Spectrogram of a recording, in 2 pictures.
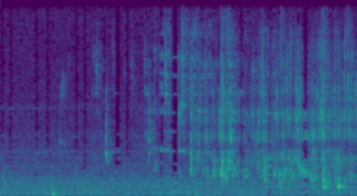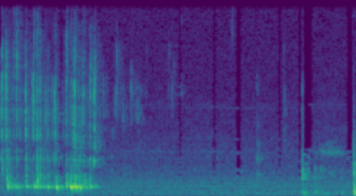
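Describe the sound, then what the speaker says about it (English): Hot water poured into a glass beaker during a classroom heat-conduction demonstration: a splashy trickle builds for about two seconds and then stops, followed by a faint drip, with no talking. "I'm going to pour some hot water in my beaker."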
